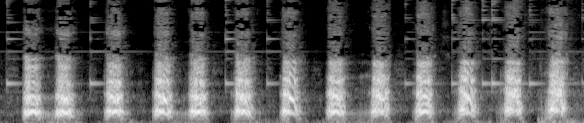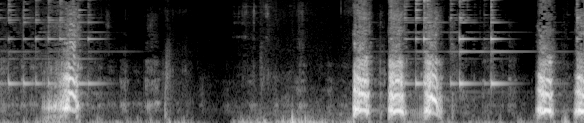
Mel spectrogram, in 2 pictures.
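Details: Livestock guardian dogs barking steadily, a long regular string of heavy barks about two per second, a quiet gap with low rumbling, then the barking resumes.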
